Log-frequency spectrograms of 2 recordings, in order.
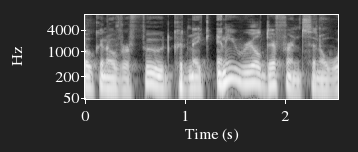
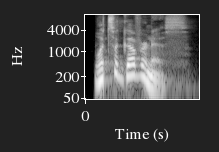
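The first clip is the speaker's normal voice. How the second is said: put-on higher, curious child; eager young girl asking; little girl voice; 9 semitones higher than usual. A narrator's reading.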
